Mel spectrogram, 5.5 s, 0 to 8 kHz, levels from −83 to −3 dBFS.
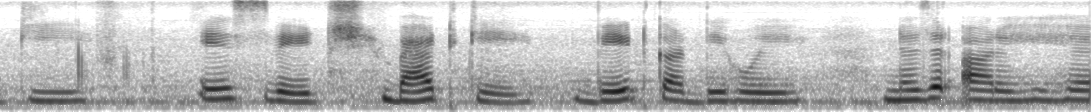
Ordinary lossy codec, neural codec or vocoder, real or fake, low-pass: none; none; real; none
